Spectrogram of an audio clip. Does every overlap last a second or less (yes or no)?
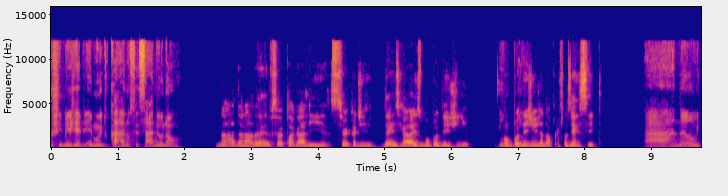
yes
